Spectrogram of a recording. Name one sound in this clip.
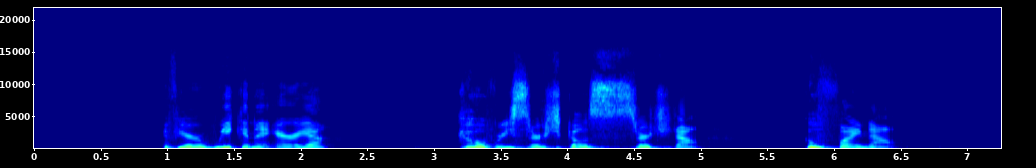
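A woman speaks with animation into a microphone, heard through loudspeakers in a large room.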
